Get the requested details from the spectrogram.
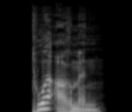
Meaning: inflection of torarm: 1. strong genitive masculine/neuter singular 2. weak/mixed genitive/dative all-gender singular 3. strong/weak/mixed accusative masculine singular 4. strong dative plural
- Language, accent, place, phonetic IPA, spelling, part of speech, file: German, Germany, Berlin, [ˈtoːɐ̯ˌʔaʁmən], torarmen, adjective, De-torarmen.ogg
